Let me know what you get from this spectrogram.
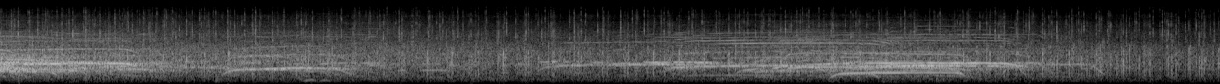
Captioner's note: applause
